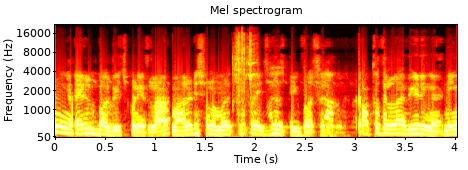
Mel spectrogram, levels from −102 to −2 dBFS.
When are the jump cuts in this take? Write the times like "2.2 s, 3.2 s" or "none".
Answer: 1.2 s, 3.0 s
